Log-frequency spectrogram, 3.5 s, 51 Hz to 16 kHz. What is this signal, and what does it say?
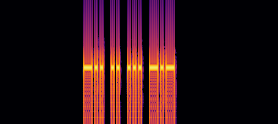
Morse code, heard as a keyed tone, about 34 wpm, 700 Hz. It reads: DISK
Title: Top 751-1000 Words 35wpm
